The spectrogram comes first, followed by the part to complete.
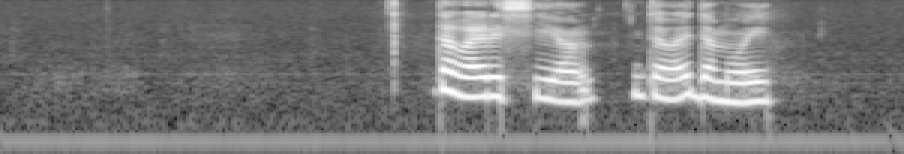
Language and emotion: Russian, neutral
